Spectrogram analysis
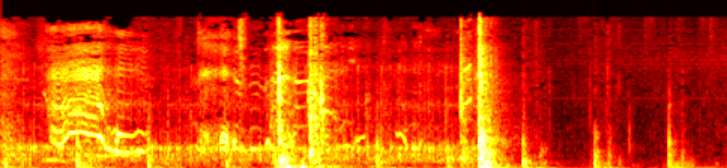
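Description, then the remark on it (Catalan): A few sharp knocks on a door, irregularly spaced, with voices and a small child's whimpering cries going on around them. “A les telesèries americanes truquen a la porta, oi?”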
